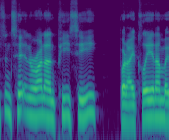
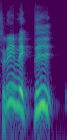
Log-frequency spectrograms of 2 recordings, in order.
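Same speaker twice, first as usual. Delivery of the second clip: put-on Scottish accent, much higher; 7 semitones higher than usual. Speaker shows how a phrase has to be said, in a scottish accent. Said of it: "it's got to be said like, you know, with a Scottish accent".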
